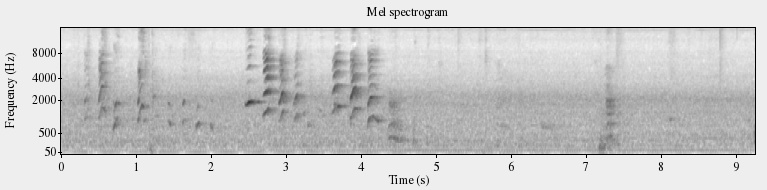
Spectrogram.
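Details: Gracie's Havanese puppies, six weeks old, make scattered soft yips before a clearer cluster of sharp, high yelps in the middle, then near-silence with one faint cry late on.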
